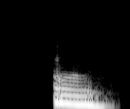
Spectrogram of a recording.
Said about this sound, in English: That's why we're here, to meditate and get on the foam roller and make old grown man noises all together.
